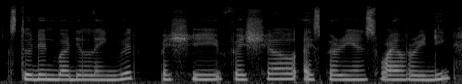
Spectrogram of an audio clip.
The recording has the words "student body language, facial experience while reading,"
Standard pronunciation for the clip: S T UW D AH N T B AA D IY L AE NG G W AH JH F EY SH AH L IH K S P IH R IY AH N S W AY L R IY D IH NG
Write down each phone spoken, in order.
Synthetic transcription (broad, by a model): S T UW D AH N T B AA D IY L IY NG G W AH SH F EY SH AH L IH K S P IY R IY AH N S W AY L R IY D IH NG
